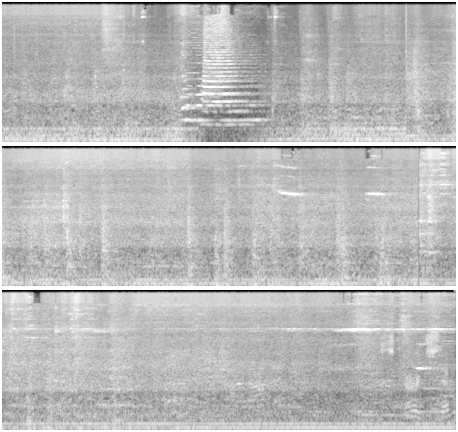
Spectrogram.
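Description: A premium luxury train from Hue to Hanoi in Vietnam, with a loud blast of the horn early on over the steady roar and rumble of the moving train, close and continuous, with people talking.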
